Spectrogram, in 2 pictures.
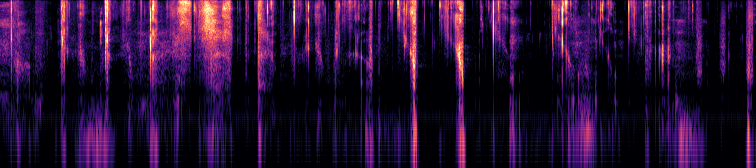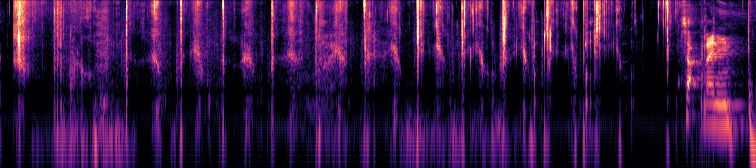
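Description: Crunchy food chewed during an ASMR eating challenge: close, sharp bites and brittle crunches come in irregular bursts, separated by short pauses, with people talking at times between them.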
